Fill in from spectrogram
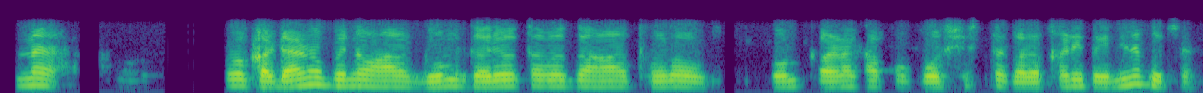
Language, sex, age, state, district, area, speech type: Sindhi, male, 30-45, Rajasthan, Ajmer, urban, conversation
